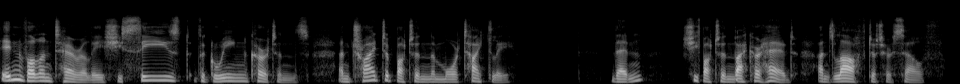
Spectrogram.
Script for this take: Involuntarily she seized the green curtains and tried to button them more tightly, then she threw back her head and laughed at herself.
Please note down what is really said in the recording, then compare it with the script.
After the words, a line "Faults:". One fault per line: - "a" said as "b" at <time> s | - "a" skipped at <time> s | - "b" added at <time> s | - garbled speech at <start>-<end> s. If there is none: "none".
Involuntarily she seized the green curtains and tried to button them more tightly, then she button back her head and laughed at herself.
Faults:
- "threw" said as "button" at 7.0 s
